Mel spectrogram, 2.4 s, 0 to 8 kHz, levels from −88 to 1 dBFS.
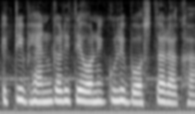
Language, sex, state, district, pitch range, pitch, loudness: Bengali, female, West Bengal, Cooch Behar, 215-245 Hz, 230 Hz, -13 LUFS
